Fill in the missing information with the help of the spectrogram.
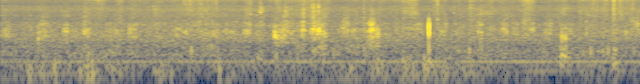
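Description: A Goldendoodle and a Bernese Mountain Dog puppy play-wrestling, panting in short, irregular breaths as they mouth at each other. A single sharp click about four seconds in.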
